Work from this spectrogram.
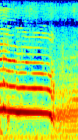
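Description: A rooster crows close by in one long, drawn-out call that breaks off sharply, followed by softer clucking.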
